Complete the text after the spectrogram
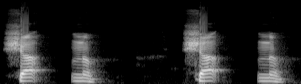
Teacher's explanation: نون کو پڑھیں گے لیکن تنوین نہیں پڑھی جائے گی کیونکہ نون ساکن ہو چکا ہے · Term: وقف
